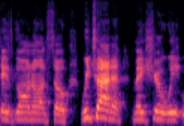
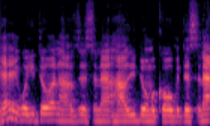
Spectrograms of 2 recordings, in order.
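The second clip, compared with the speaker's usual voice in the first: put-on elegant regal voice, lower and quieter; 3 semitones lower, 7 dB quieter than usual. Retelling a phone call from Patty: imitating Patty, elegant and regal. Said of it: "how Patty is always so, um, elegant and regal".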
